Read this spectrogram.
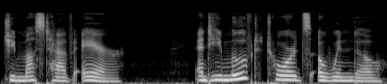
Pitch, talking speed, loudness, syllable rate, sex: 180 Hz, 155 wpm, -16 LUFS, 4.4 syllables/s, female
